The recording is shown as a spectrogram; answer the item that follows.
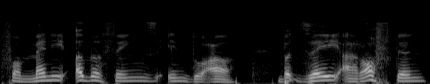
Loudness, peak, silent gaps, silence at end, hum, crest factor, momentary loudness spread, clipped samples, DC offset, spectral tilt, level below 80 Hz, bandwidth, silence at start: -31 LUFS; -14 dBFS; none; 0.05 s; none; 16 dB; 11 LU; under 0.1%; under 0.1%; -8 dB/octave; -52 dBFS; 7.6 kHz; 0.05 s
